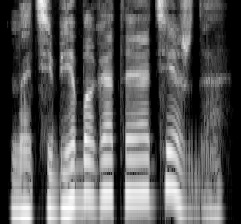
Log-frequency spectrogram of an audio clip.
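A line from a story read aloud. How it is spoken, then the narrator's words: Soft remark. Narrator (Russian): мягко заметила Торгунна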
